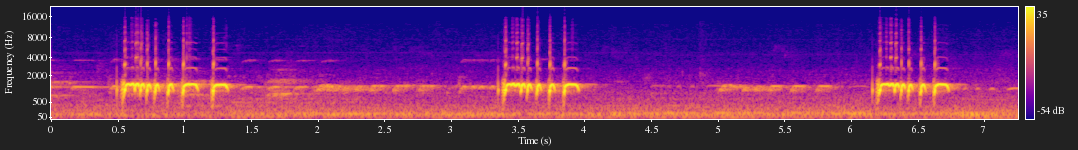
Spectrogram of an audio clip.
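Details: Zebra dove song meant to prompt other doves into singing: three bursts of rapid clicking, stuttered coos, each followed by softer trailing notes, repeating about every three seconds.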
